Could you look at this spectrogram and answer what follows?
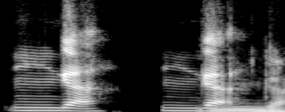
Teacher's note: we can identify that the tongue is back in the mouth, mm-hmm. and the mouth is a little dark, as she showed here.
